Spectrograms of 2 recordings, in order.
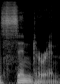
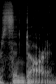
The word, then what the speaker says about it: Sindarin: of Elvish, Quenya and Sindarin, or Sindarin, depending on how you pronounce it.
